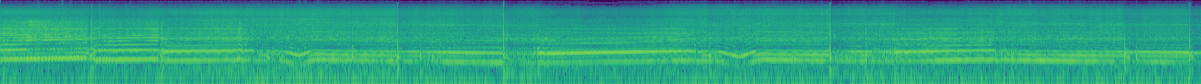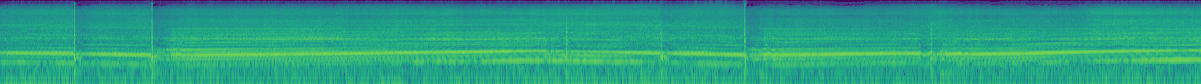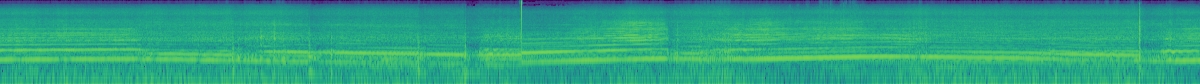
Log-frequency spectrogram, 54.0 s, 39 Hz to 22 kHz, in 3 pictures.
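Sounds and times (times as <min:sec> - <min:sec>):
motorcycle engine revving high: 0:00.0 - 0:54.0
exhaust pops: 0:03.6 - 0:06.7, 0:07.4 - 0:08.4, 0:16.7 - 0:18.1, 0:19.0 - 0:19.4, 0:20.2 - 0:20.6, 0:27.8 - 0:28.4, 0:29.0 - 0:29.7, 0:39.4 - 0:44.0, 0:52.7 - 0:53.7.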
